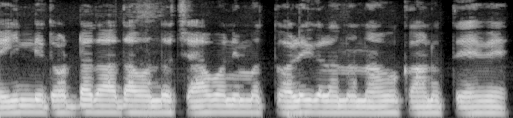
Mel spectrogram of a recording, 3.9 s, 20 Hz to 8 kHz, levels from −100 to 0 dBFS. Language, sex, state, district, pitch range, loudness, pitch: Kannada, male, Karnataka, Koppal, 115-120 Hz, -14 LUFS, 115 Hz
